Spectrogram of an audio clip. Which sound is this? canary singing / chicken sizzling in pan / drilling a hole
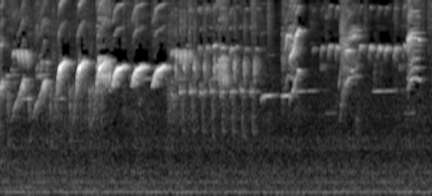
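canary singing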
